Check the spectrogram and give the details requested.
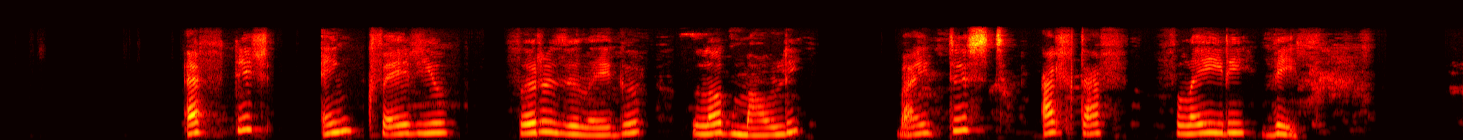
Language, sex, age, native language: Icelandic, female, 30-39, Portuguese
